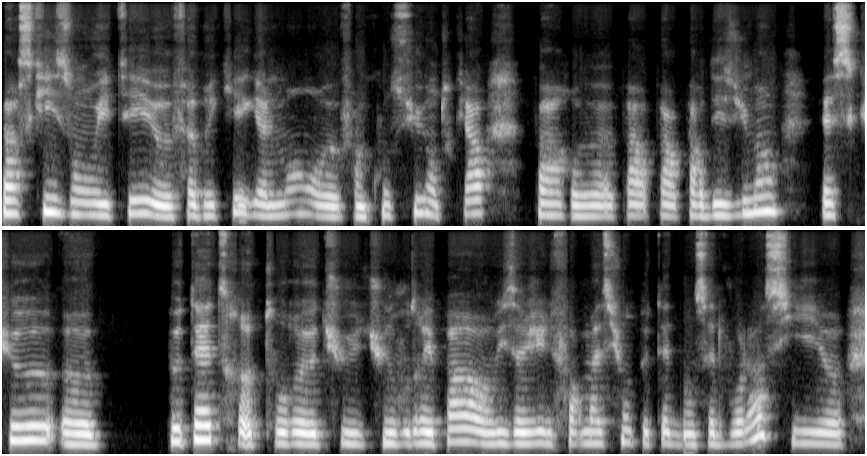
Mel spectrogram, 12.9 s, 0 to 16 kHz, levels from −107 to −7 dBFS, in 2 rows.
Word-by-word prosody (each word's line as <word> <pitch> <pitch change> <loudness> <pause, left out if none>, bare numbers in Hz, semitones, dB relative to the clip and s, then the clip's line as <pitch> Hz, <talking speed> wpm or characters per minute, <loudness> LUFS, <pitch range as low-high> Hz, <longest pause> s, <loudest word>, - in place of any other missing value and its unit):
parce 215 -1 +3
qu'ils 230 -4 +3
ont 195 -1 -4
été, 190 +3 0
heu, 170 -2 +6
fabriqués 180 -3 -4
également, 185 - -4
heu, 165 - +2
enfin 165 0 -2
conçus 180 +7 -7
en 195 - -4
tout - - -16
cas, 220 +1 -3 0.4
par, 190 -2 -4
heu, 170 0 -2
par 180 -1 -5
par 175 -2 -4
par 185 -2 -3
des 185 +1 -1
humains. 240 +3 +3 0.3
Est-ce 190 -1 +2
que, 235 0 +5
heu, 170 -2 +5 0.5
peut-être 235 -3 +5
t'aur 180 +1 +1
heu, 170 -1 +6
tu 175 +1 -5
tu 185 - -3
ne - - +3
voudrais 180 +1 +2
pas 210 +2 +1
envisager 185 0 +2
une 180 - -2
formation 185 +3 -6
peut-être 180 -2 -6
dans 170 - -1
cette 170 0 -4
voie-là? 180 - 0
Si, 190 -12 -3
heu, 175 0 -1
185 Hz, 185 wpm, -20 LUFS, 175-210 Hz, 0.5 s, heu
